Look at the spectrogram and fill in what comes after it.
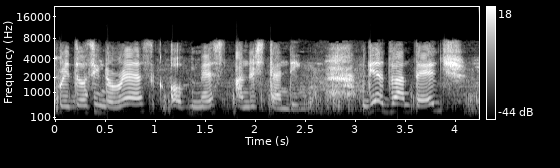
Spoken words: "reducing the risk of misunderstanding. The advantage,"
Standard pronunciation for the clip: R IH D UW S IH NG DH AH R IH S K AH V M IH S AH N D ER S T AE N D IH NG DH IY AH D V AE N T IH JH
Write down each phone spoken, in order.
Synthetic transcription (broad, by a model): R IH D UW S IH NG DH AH R IH S K AH V M IH S AH N D ER S T AE N D IH NG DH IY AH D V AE N T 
